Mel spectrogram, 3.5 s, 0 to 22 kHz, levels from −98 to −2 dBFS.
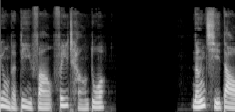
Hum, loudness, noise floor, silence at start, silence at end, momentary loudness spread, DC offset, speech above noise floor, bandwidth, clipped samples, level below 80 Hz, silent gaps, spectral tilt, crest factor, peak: none; -21 LUFS; under -90 dBFS; 0 s; 0 s; 7 LU; under 0.1%; over 70 dB; 17 kHz; under 0.1%; -56 dBFS; 1.73-2.62 s; -5 dB/octave; 18 dB; -6 dBFS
